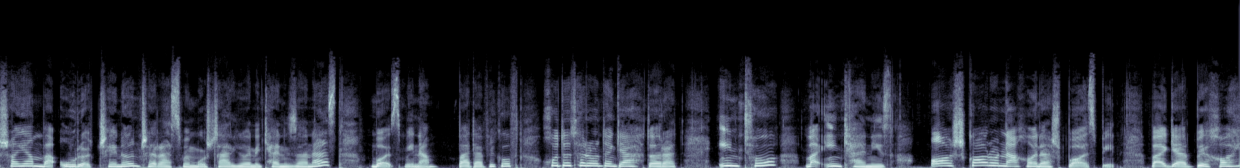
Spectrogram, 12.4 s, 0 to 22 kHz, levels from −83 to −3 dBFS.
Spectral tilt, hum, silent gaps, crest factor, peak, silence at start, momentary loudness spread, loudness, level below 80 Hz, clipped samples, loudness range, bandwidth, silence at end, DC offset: -4.5 dB/octave; none; none; 14 dB; -2 dBFS; 0 s; 7 LU; -14 LUFS; -40 dBFS; under 0.1%; 2 LU; 13.5 kHz; 0 s; under 0.1%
